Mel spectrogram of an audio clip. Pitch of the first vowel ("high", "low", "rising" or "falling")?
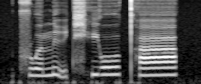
rising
